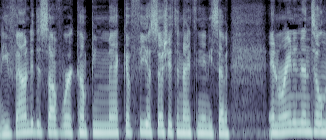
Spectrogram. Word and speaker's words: McAfee: Oh, no, it's McAfee. McAfee. John McAfee. Born September 18th, 1945, is an English-American computer programmer and businessman. He founded the software company McAfee Associates in 1997 and ran it until 1994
